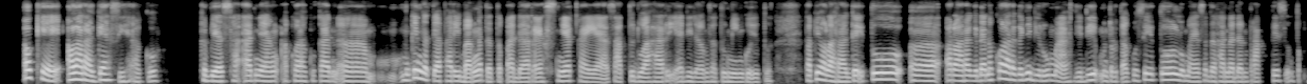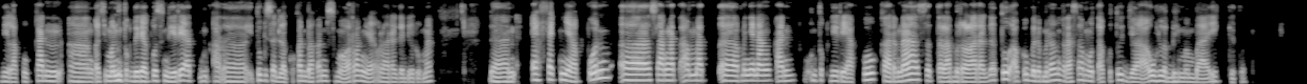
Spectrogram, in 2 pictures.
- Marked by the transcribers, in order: in English: "rest-nya"; tongue click; in English: "mood"; other background noise
- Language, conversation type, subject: Indonesian, podcast, Kebiasaan kecil apa yang paling membantu Anda bangkit setelah mengalami kegagalan?
- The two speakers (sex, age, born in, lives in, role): female, 35-39, Indonesia, Indonesia, guest; male, 20-24, Indonesia, Indonesia, host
